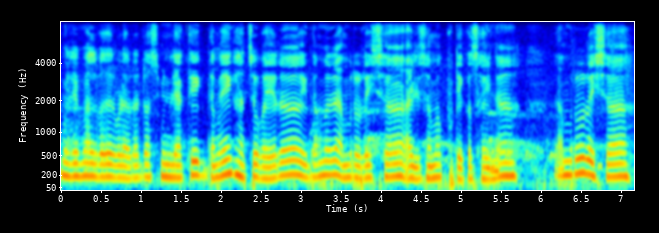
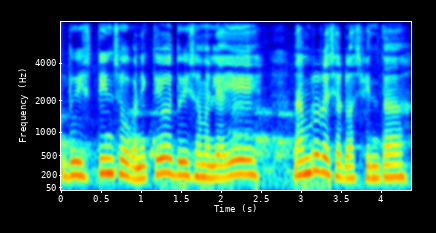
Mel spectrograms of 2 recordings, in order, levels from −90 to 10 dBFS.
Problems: constant background noise, continuous background conversations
